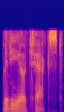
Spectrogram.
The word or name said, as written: videotext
